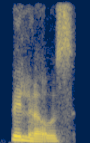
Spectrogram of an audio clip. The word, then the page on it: pilose: Indian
